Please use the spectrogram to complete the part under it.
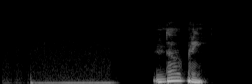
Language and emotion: Russian, neutral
